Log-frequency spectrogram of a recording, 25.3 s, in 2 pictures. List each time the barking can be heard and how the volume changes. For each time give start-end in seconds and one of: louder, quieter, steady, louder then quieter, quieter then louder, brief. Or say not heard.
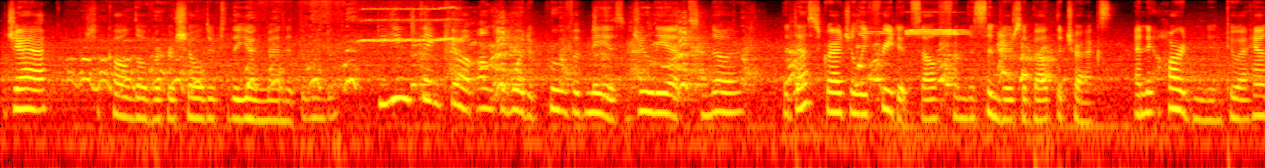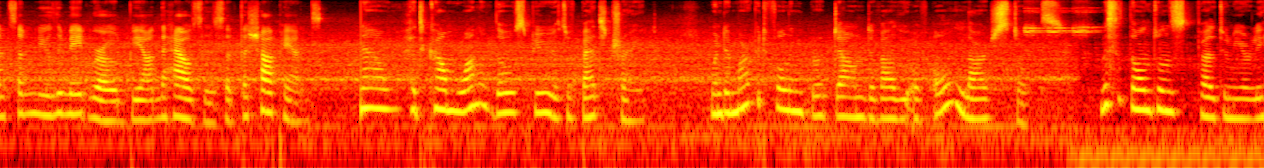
0.6-10.7 steady.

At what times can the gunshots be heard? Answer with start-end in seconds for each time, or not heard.
not heard.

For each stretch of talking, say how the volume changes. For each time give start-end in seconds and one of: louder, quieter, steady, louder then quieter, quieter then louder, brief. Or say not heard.
0.0-25.2 steady.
